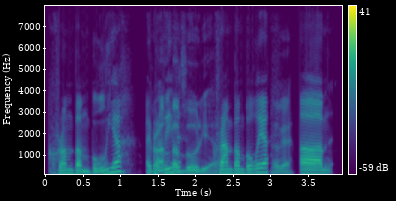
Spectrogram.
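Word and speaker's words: Krambambula: this online other than it's pronounced Crum bambula iulia CR bambula um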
